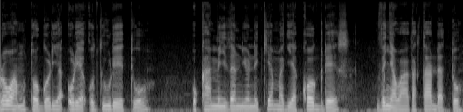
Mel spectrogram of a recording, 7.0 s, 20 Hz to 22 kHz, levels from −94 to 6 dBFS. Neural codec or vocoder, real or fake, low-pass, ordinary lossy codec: none; real; 19.8 kHz; none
